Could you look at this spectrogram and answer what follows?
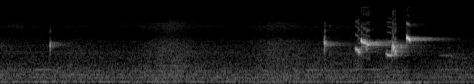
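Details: A pet light-vented (Chinese) bulbul from Taiwan, said to have become more aggressive after training, gives a lone high chirp, then a quick burst of bright, slurred chirps near the end, over a quiet hum.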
